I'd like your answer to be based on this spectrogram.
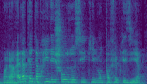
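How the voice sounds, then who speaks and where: A woman's voice: medium pitch, animated, fast talker. A woman casually talking through a tarot card reading, rambling and thinking aloud with lots of fillers. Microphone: built-in computer mic. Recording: echoey room, faint noise.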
